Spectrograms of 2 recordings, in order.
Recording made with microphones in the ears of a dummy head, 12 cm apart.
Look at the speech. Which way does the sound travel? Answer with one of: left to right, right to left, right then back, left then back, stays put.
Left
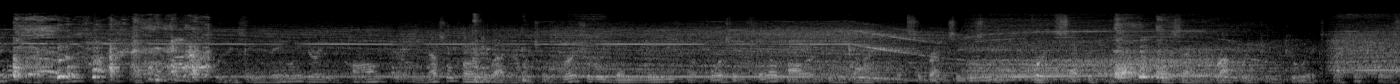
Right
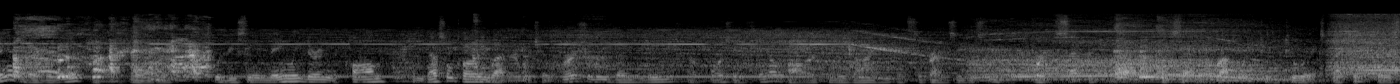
left then back.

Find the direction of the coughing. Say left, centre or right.
left.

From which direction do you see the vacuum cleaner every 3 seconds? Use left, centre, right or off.
left, left, left, centre, right.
